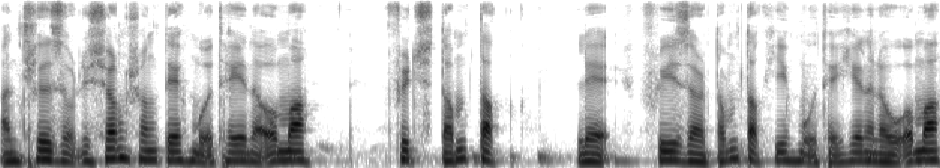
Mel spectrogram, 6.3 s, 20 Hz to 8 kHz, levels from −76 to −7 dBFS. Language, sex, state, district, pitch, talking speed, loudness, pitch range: Mizo, male, Mizoram, Aizawl, 110 Hz, 260 wpm, -19 LUFS, 100-120 Hz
